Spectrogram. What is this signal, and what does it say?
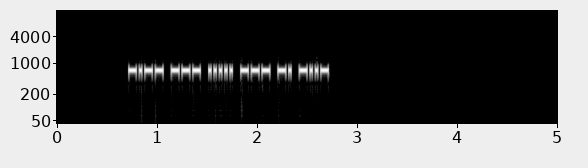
Morse code, heard as a keyed tone, about 46 wpm, 700 Hz. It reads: YO5ONX
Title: DXCC-100 Call Signs - 6 Characters - Repeated 2x - 45wpm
